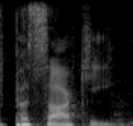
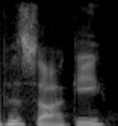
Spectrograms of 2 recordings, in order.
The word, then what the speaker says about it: Psaki: There's no silent letter, so it's Psaki. Okay. Jen Psaki, which I've heard it pronounced that way many times.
